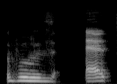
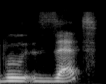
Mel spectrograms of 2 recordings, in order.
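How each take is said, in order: First: The two words are said separately, no linking sound. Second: The final s links into the next word. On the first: The speaker calls it wrong. "instead of" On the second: The speaker calls it right.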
